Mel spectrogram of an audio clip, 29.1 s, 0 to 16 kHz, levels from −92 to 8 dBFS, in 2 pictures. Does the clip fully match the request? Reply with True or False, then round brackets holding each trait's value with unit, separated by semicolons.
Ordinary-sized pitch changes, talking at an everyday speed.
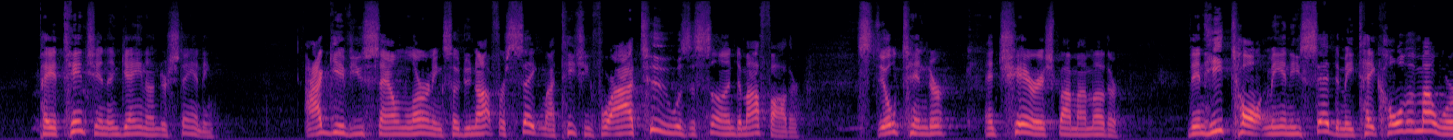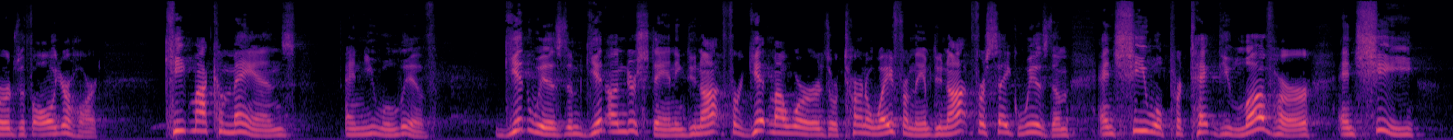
True (4.8 semitones; 175 wpm)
